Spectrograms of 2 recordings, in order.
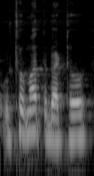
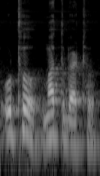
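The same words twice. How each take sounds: First: "اٹھو مت" run on with no stop, rise on "مت", then "بیٹھو"; "اٹھو مت" run on, rising on "مت"; run together. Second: "اٹھو" set apart with a clear stop before "مت بیٹھو"; a clear break after "اٹھو"; pause after uthho. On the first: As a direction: join "اٹھو مت" without a break. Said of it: "ٹھہرا نہ جائے تو". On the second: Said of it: "کسی کو یہ کہنا ہو کہ". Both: Shown as a demonstration.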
